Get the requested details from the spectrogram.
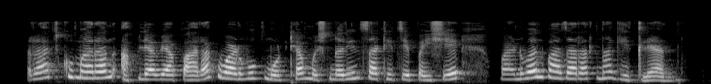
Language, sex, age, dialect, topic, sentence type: Marathi, female, 56-60, Southern Konkan, banking, statement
